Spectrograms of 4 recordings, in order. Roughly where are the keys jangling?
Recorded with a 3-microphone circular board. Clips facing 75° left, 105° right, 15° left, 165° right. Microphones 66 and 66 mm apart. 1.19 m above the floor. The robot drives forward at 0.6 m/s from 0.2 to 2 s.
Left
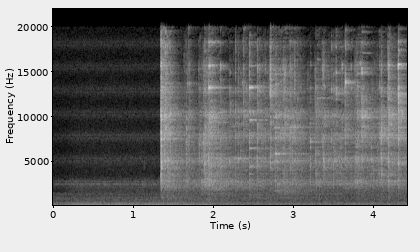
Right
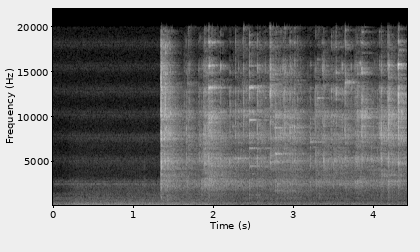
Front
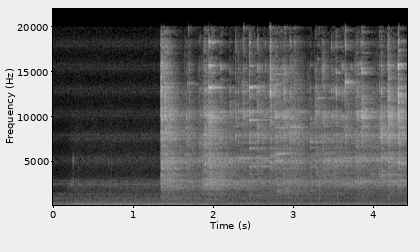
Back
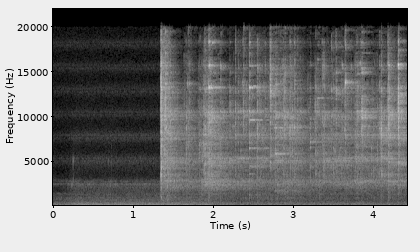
Behind right.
